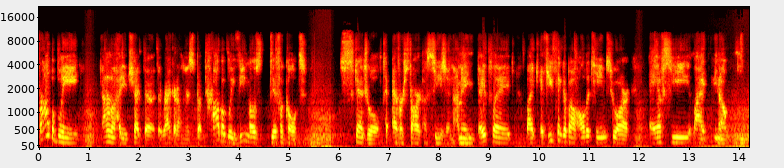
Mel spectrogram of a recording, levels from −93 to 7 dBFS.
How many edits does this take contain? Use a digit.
1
